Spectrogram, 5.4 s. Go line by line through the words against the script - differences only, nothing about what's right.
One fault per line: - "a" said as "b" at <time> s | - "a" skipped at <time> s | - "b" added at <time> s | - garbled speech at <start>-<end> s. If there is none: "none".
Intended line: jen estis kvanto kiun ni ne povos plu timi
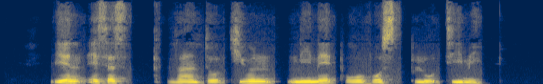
- "estis" said as "estas" at 1.0 s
